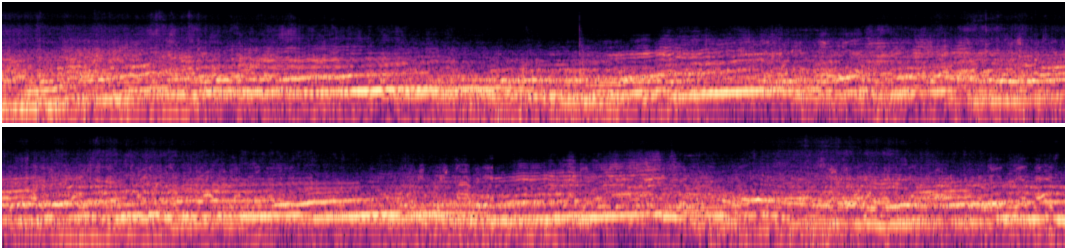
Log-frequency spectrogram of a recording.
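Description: A pack of dwarf race cars, small coupes powered by motorcycle engines, racing on a dirt oval: several engines at once, revving up and down, their pitch continually rising and falling as the cars run through the corners and straights and pass by.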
